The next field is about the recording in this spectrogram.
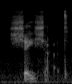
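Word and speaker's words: Seshat: Sheshat.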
